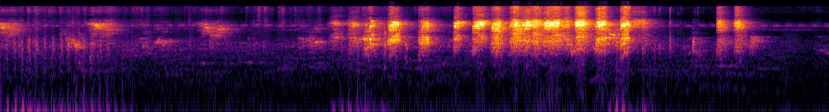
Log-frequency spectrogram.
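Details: Budgies singing happily, a quiet first half giving way to a loud burst of rapid, high, scratchy warbling and chirps from about three seconds, then fading with low thumps.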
